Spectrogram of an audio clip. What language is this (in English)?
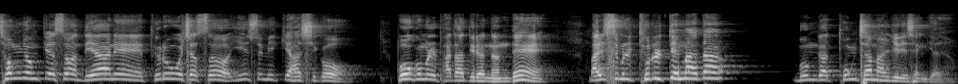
Korean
